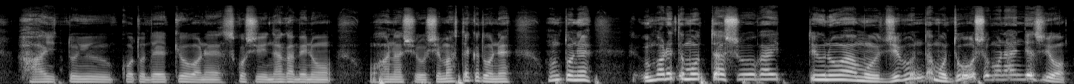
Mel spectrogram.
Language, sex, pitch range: Japanese, male, 120-195 Hz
